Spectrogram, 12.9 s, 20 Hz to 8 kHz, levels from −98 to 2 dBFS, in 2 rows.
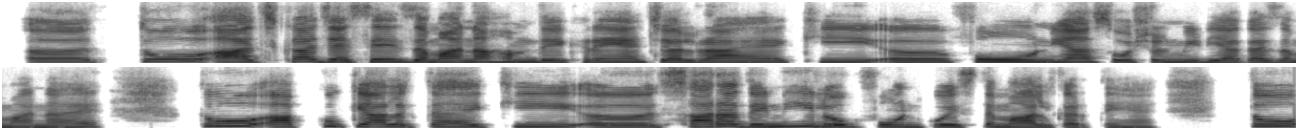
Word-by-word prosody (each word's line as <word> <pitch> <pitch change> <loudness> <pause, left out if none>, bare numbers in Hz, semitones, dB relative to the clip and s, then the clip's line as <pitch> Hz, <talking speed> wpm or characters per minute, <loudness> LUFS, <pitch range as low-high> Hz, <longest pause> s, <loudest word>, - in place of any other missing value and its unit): अ, 235 0 -2 0.2
तो 285 -1 -3 0.3
आज 240 -1 +4
का 285 0 +2
जैसे 260 +1 +2
ज़माना 220 -2 +3
हम 230 -1 -2
देख 205 -1 -1
रहे 210 0 0
हैं 215 0 +2
चल 205 -2 +1
रहा 210 0 +3
है 210 0 -3
कि 235 -1 -3
अ, - - -3 0.4
फ़ोन 245 -2 +3
या 230 -1 +4
सोशल 220 0 -3
मीडिया 210 -1 -2
का 210 +1 -1
ज़माना 195 -1 -4
है। 220 +3 -5 0.5
तो 325 +1 +3 0.2
आपको 260 +4 -1
क्या 260 -2 +6
लगता 250 -1 -2
है 240 0 -1 0.2
कि 265 -2 -2
अ, - - -4 0.4
सारा 265 +3 +4
दिन 260 +1 +3
ही 295 +1 0
लोग 250 -2 +2
फ़ोन 235 -2 -2
को 255 - +2
इस्तेमाल 220 -4 0
करते 200 -2 -5
हैं 195 -1 -8 0.5
तो 300 - +2
235 Hz, 180 wpm, -16 LUFS, 210-255 Hz, 0.5 s, क्या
